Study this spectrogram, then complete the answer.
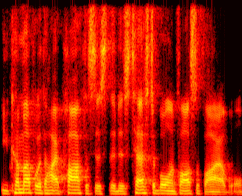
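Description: The delivery comes at a moderate pace with an Alabama accent and ordinary pitch variation. The background is quiet. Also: man. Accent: Southern US (Alabama). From US South (Alabama, Birmingham area). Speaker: software executive. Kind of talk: casual interview.

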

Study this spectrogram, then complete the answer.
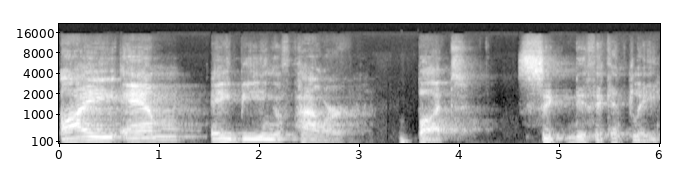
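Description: In a put-on character voice, a man speaks very slowly at a very deep, low pitch, with long, frequent pauses and a clear echo. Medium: actual play. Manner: solemn, formal, measured.

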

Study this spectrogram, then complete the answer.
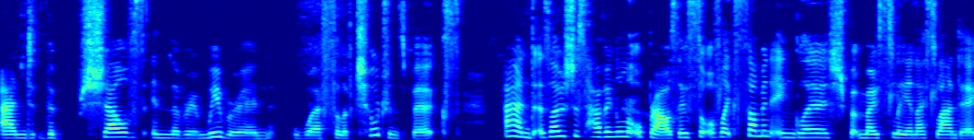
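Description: A woman talks in an ordinary speaking voice with lively intonation. The background is quiet. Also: fairly high pitch for a woman, moderate pace. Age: 30s. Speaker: podcast co-host. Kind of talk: casual chat.

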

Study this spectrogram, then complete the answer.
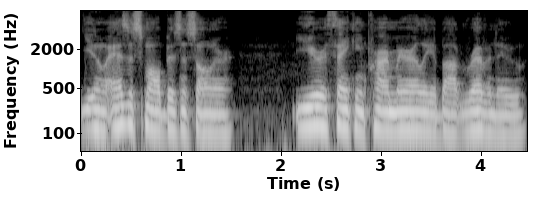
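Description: Fairly low in pitch, a man speaks in a dark, mellow tone with ordinary pitch variation. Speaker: nonprofit president. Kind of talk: panel interview, casual but professional. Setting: studio.

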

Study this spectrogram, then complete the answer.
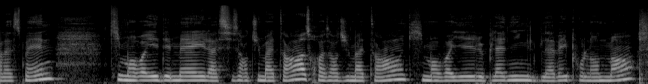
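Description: A woman's voice at medium pitch carries a dark, mellow tone. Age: 20s. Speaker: podcast host, mental health professional. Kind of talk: personal monologue podcast. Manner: casual, many fillers. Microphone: new microphone.

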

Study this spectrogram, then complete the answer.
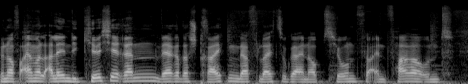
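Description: The man speaks at a very fast pace. His pitch sits in the medium range. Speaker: campus radio host. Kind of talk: news reading; radio talk show. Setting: studio. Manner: live.

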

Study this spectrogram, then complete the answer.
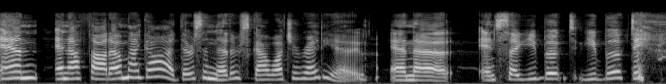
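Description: A woman uses a raised, projected voice at very even loudness. Her pitch variation is ordinary. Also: moderate pace. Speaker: radio show host. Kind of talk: casual chat.

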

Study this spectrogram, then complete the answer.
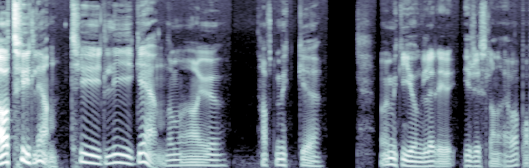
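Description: In a very clean, dry, close recording with a silent background and no echo, a man with a fairly low pitch speaks at a fairly slow pace, his pitch swinging very widely and his loudness rising and falling a lot. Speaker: podcast host. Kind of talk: casual chat.

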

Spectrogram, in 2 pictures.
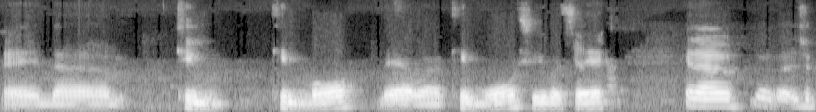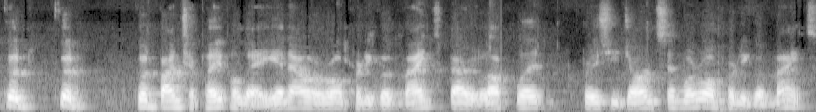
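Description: Here a man speaks with an Australian accent at a medium pitch. He keeps a moderate pace and ordinary pitch variation. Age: 60s. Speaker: retiring racehorse trainer. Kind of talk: interview. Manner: halting, many fillers.

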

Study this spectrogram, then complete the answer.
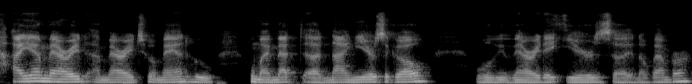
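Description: A man with an American accent and fairly low pitch at a moderate pace, monotone and flat, over a quiet background. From United States. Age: 70s. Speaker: podcast guest on helping others. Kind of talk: casual interview conversation.

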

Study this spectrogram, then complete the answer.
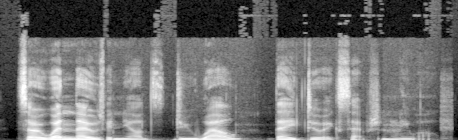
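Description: In an English accent, a woman speaks at a fairly quick pace with a very deep, low pitch, a dark, mellow tone and fairly even intonation. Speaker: winemaker. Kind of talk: interview. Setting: studio.

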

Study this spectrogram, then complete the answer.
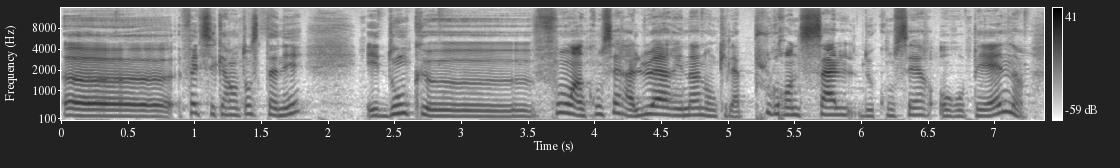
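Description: A woman with a normal speaking voice talks at a fairly slow pace. Her pitch is fairly high with ordinary pitch variation, in a very clean recording with a silent background. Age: 30s. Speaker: radio co-host. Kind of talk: casual chat.

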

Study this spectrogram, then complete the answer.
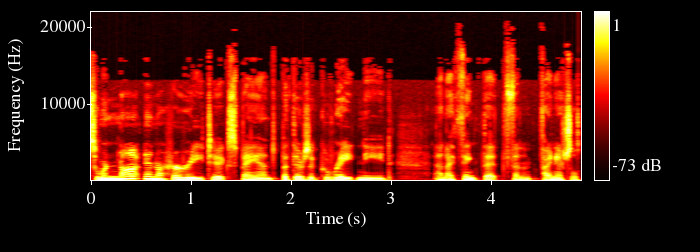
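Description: A woman with an American accent at a fairly quick pace, dry and close with no echo, on a very clean recording with a silent background. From Virginia. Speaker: mindfulness teacher, nonprofit founder. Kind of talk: radio interview.

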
